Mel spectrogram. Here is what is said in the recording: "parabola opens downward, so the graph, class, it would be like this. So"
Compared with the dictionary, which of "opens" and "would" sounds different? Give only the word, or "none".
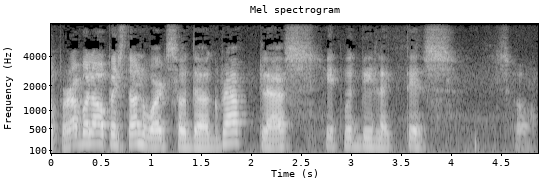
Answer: opens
